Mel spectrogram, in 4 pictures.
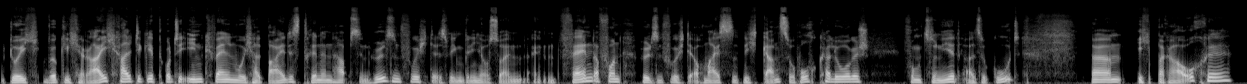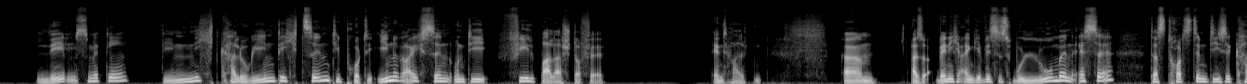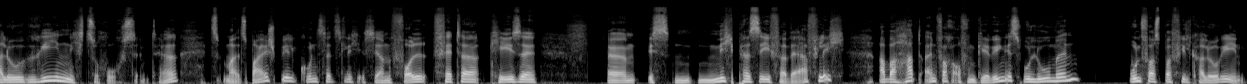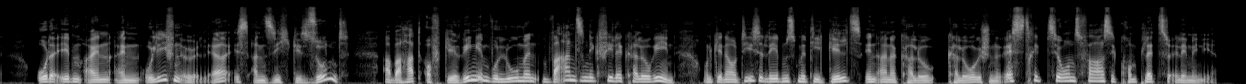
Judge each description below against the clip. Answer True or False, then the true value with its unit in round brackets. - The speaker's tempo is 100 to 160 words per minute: True (145 wpm)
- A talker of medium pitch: False (115 Hz)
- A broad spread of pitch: True (6.4 semitones)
